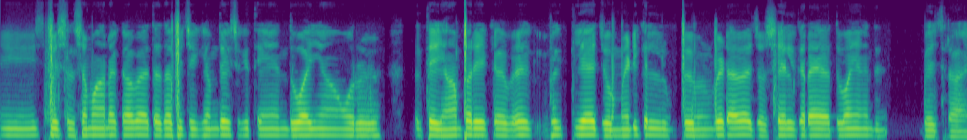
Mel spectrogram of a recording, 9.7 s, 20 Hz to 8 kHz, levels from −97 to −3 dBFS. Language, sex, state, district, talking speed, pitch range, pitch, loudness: Hindi, male, Rajasthan, Bikaner, 255 wpm, 135-140 Hz, 140 Hz, -21 LUFS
